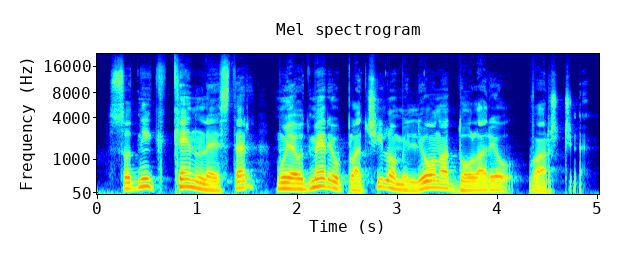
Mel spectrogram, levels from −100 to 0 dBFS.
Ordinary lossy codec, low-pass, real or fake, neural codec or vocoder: none; none; real; none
